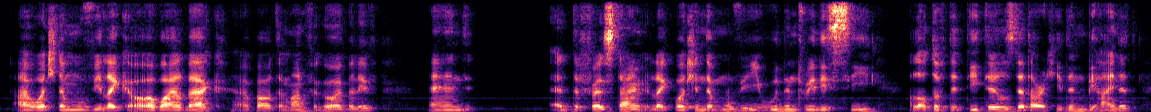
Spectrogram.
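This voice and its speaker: This voice has a dark, mellow tone and a non-native accent. It moves at a moderate pace with ordinary pitch variation. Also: man. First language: not English. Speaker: vlogger. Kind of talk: casual monologue to camera. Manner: hesitant, many fillers.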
